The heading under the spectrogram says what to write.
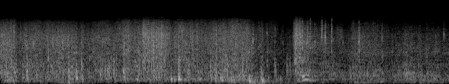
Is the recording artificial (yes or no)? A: yes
